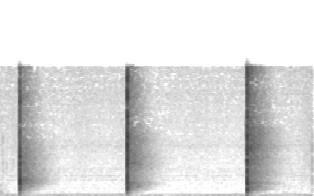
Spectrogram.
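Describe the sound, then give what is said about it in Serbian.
Three sharp, loud hand claps, each standing alone and separated by about a second of silence, used to demonstrate a basic rhythm in a music lesson. “Smena zvučanja i tišine, naglašenog i nenaglašenog muzičkog doživljaja, označava ritam mog pljeskanja ruku.”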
